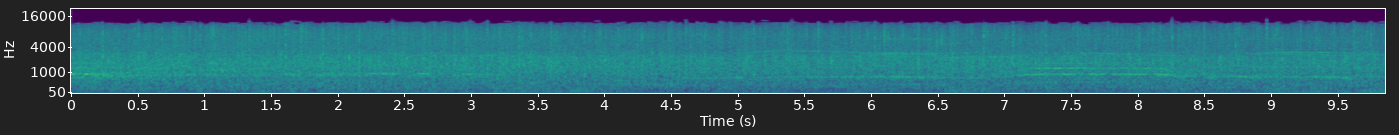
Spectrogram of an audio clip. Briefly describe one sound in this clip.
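A crowd of men and women chatter close by.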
